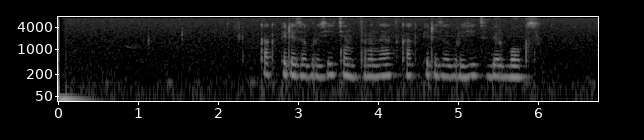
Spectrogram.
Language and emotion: Russian, neutral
